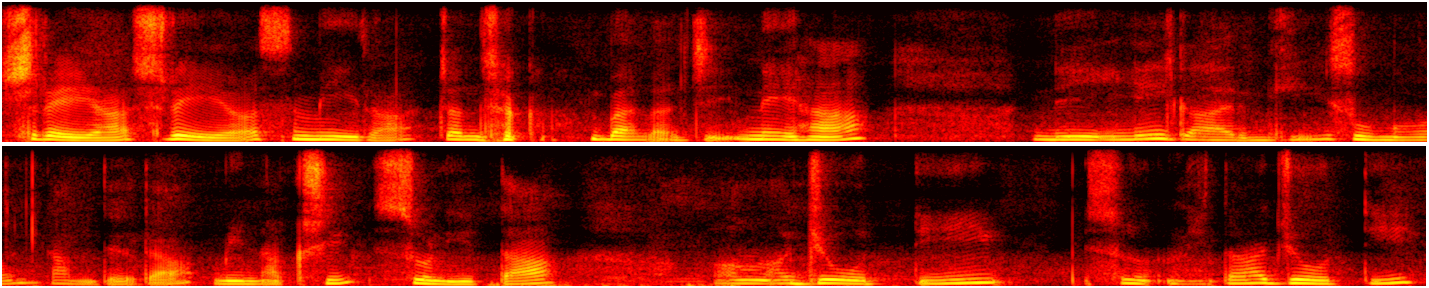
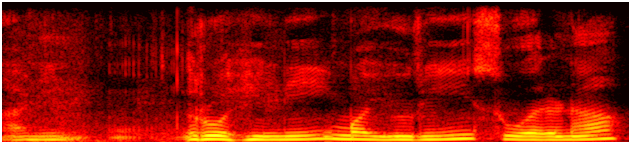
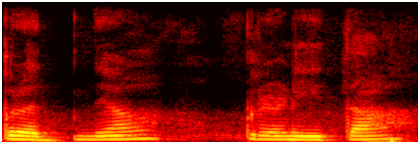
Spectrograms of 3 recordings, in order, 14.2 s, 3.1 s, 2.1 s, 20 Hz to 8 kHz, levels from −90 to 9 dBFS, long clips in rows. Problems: constant background noise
